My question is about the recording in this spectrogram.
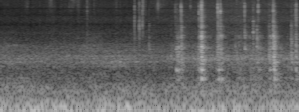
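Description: Light, irregular clicks and taps of small metal parts being handled: a motorcycle rear indicator's threaded stem and nut knocking against its mounting bracket as the indicator is offered up, starting about halfway through, over a low steady hum.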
